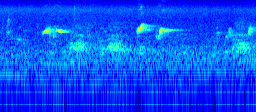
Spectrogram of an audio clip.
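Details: Red-whiskered bulbul decoy singing at a trap to draw a rival on a cold windy day; two clear whistled phrases, each a quick rising and falling pair of notes, over a quiet background.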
